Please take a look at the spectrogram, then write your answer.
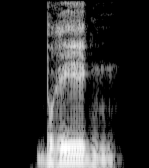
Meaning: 1. (animal) brain 2. head
- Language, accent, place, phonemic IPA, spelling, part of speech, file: German, Germany, Berlin, /ˈbreːɡən/, Bregen, noun, De-Bregen.ogg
